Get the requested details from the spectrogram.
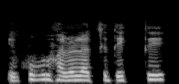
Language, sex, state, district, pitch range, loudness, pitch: Bengali, female, West Bengal, Kolkata, 190-225 Hz, -19 LUFS, 195 Hz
